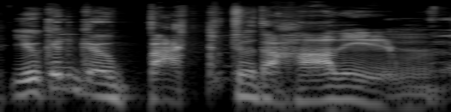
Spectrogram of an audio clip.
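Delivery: low, slow, smug villain drawl; a gloating ruler dismissing his servant; Imperator voice. Acted. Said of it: "the Imperator voice".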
